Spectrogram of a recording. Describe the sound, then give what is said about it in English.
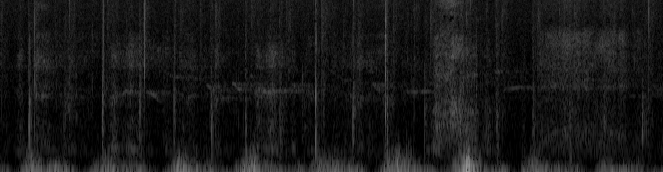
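Footsteps of someone running on a flat stretch, a steady series of many soft, low thuds at an even, quick rhythm, with no talking. “Time to uh, run again. Off we go.”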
